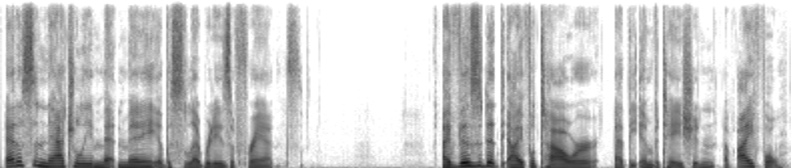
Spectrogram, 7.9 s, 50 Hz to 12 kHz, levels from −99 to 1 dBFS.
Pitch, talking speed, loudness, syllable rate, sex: 170 Hz, 145 wpm, -22 LUFS, 6.1 syllables/s, female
